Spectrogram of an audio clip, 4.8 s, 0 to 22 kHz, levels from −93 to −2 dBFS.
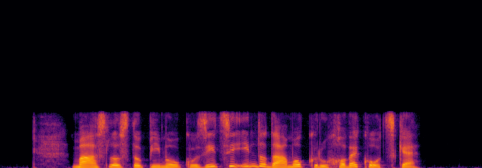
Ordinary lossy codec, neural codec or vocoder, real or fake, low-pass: none; codec, 16 kHz, 4.8 kbps, FACodec; fake; 7.2 kHz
